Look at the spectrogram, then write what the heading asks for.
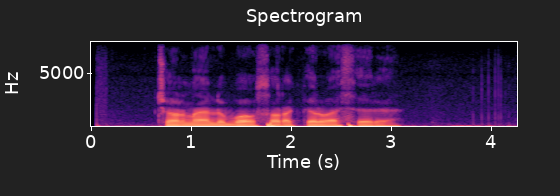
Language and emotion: Russian, neutral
